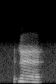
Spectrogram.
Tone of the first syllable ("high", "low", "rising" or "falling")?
low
